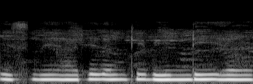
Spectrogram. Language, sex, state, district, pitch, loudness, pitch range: Hindi, female, Jharkhand, Deoghar, 225 Hz, -11 LUFS, 220-230 Hz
